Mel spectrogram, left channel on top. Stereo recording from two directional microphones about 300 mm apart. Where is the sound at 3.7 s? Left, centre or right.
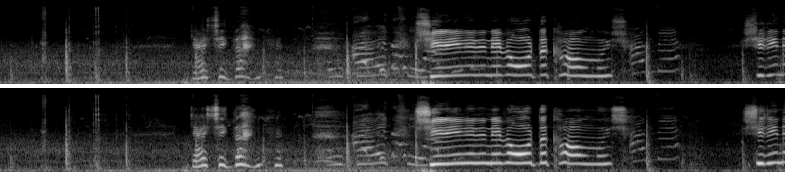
Centre.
